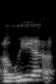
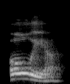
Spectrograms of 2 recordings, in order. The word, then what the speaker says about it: Olia: Massachusetts off the beaten path uh author Aaliyah um no I got that wrong uh uh uh we even practiced this how am I pronouncing it Olia Olia I want to say Alia that doesn't sound right so Olia Olia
